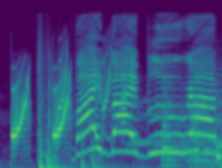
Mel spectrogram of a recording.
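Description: Cartoon sound effect for the giant rabbit vanishing: two quick upward swoops, then a high, wavering, wobbling tone.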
